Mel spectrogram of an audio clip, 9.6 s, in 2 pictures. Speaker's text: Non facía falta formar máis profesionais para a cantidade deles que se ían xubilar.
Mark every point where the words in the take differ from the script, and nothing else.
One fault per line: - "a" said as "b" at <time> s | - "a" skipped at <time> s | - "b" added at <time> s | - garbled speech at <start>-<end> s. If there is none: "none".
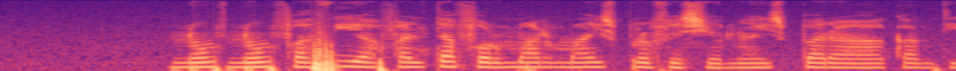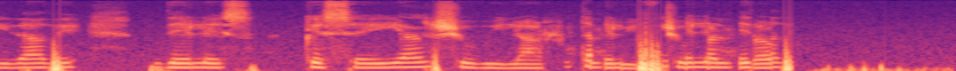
- "non" added at 1.2 s
- garbled speech at 7.6-8.8 s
